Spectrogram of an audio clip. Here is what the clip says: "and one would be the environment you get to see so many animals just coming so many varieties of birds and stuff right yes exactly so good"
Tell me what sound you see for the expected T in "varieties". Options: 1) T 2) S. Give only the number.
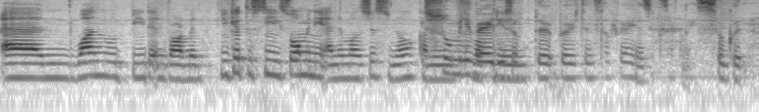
2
